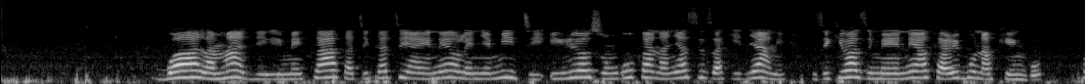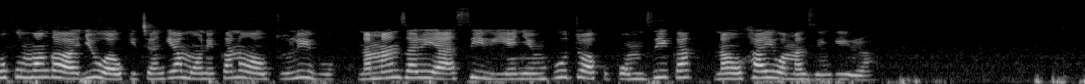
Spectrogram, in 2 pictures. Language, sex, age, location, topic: Swahili, male, 25-35, Dar es Salaam, agriculture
